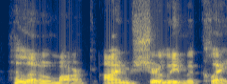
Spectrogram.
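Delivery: put-on polished classic film-star Mid-Atlantic accent. Retelling a phone call, imitating Shirley MacLaine's old Hollywood Mid-Atlantic accent. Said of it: "she has that perfect old Hollywood".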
